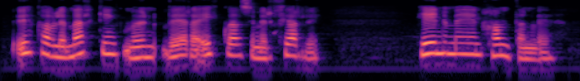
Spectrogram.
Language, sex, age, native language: Icelandic, female, 40-49, Icelandic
